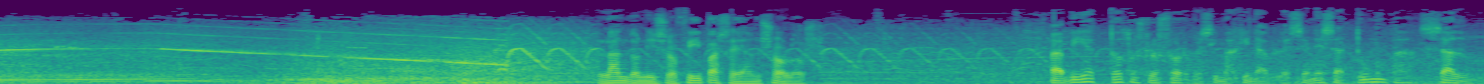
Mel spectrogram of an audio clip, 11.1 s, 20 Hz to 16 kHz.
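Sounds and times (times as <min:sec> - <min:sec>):
police patrol car siren driving away: 0:00.0 - 0:11.1
speech: 0:04.6 - 0:06.4, 0:07.9 - 0:11.1.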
